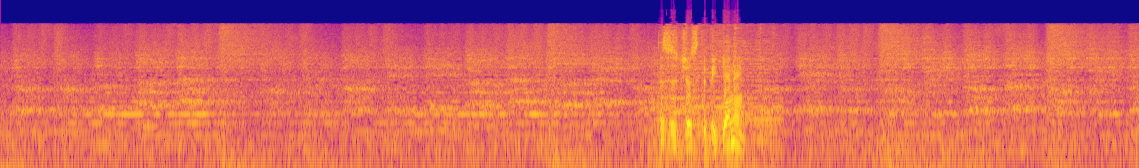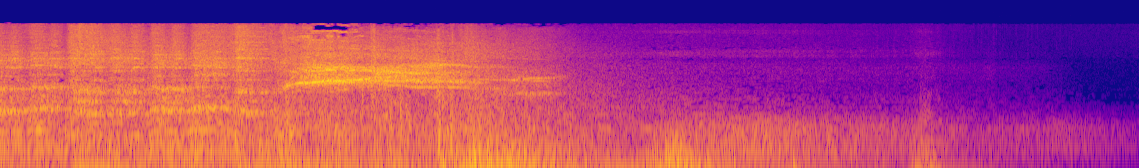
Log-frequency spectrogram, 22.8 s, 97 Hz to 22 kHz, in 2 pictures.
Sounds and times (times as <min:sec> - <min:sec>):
Music: 0:00.0 - 0:22.7.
